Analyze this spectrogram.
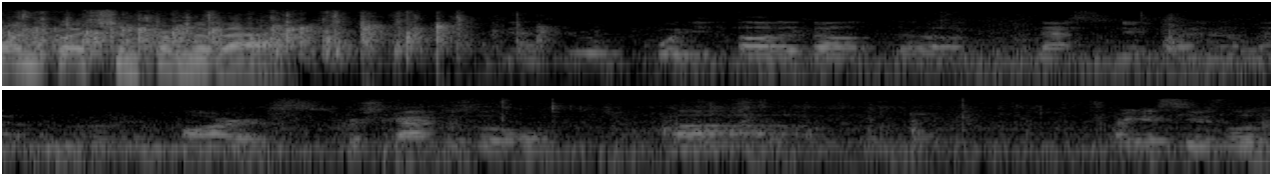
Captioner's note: applause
